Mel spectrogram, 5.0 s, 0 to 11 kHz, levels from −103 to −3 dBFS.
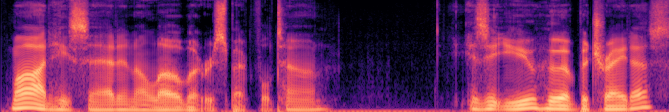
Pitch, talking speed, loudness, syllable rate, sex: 95 Hz, 190 wpm, -18 LUFS, 5.0 syllables/s, male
